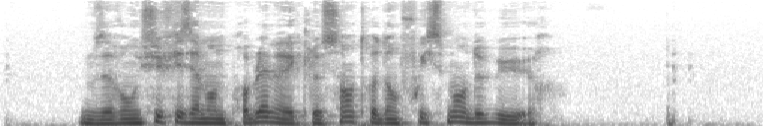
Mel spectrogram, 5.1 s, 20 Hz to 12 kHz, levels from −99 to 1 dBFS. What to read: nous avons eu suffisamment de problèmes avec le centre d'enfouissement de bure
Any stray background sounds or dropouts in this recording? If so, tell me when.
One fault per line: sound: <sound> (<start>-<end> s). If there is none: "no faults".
no faults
